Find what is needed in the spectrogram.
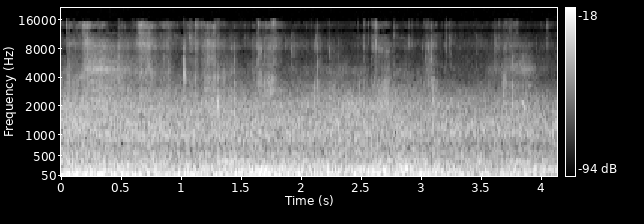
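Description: Faint outdoor background hush with a few soft, small ticks; no distinct sound stands out.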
